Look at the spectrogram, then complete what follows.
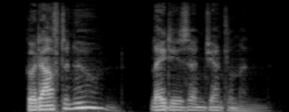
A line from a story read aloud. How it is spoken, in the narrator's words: the sentient intelligence said smoothly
